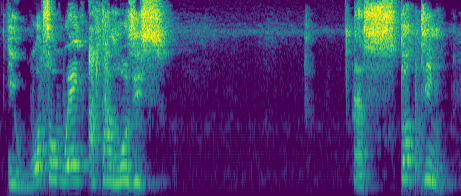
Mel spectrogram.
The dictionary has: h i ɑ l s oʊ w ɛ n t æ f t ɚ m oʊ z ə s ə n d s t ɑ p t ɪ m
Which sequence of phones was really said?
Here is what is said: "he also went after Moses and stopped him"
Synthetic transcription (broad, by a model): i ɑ s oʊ w ɛ n t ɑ f t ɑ m oʊ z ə s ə n s t ɑ p t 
